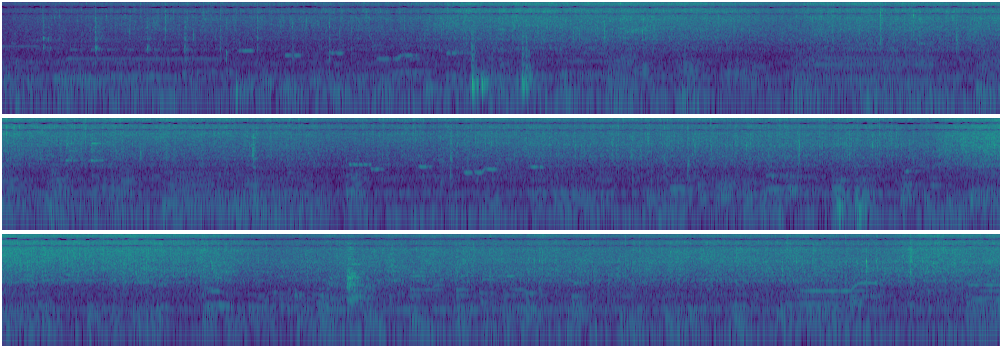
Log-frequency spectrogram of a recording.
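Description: Garlic and sliced onion sizzling in melted butter in a frying pan, stirred with wooden chopsticks, with a few light clicks against the pan. The sizzle grows louder about two-thirds of the way through, as squid goes into the pan.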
